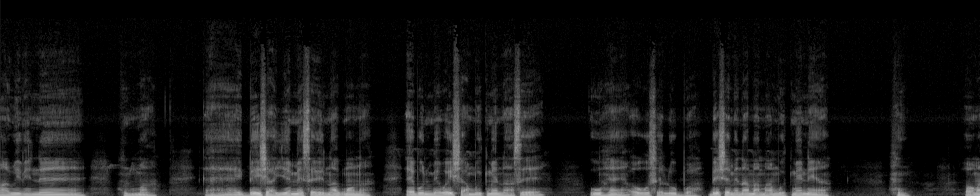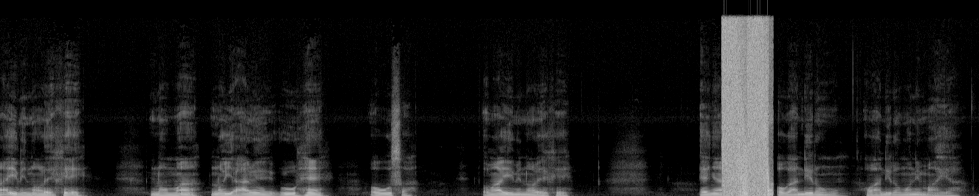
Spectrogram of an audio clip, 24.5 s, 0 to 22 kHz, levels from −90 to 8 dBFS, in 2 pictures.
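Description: Speech plays cleanly until 21.28 s. From there to 21.91 s the audio collapses into loud, harsh broadband noise. This is a case of samples built from the wrong bytes. The reader has misassembled each sample, either off by one byte or with the byte order swapped. The fast-changing low bits then land in the high part of each value. That turns the signal into harsh broadband noise.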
